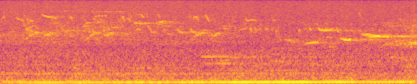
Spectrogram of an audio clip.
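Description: Outdoor garden ambience: several small birds chirping and warbling in quick, overlapping short notes over a steady low rumble.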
